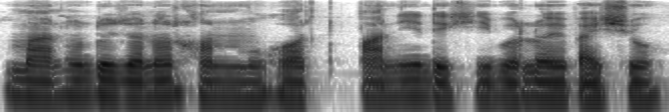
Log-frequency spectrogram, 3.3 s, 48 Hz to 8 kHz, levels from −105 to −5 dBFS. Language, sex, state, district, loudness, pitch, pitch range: Assamese, male, Assam, Kamrup Metropolitan, -19 LUFS, 95 Hz, 95-100 Hz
